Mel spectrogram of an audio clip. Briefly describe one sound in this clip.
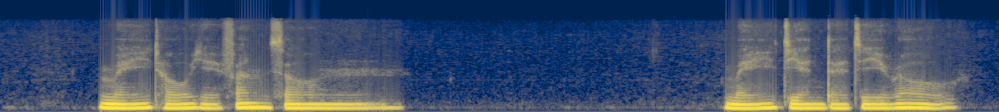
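An elderly man speaks slowly and calmly, close to a microphone, with long pauses.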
